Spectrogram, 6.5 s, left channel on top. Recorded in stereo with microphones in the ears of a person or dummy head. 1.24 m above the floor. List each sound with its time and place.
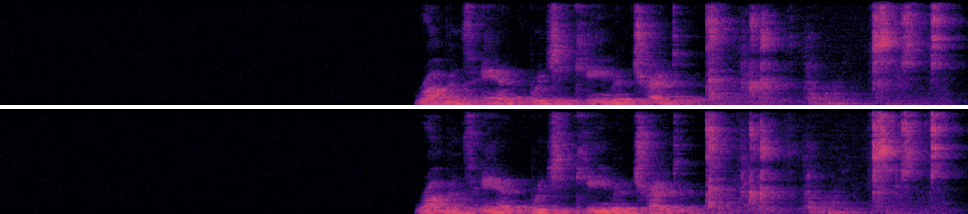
2.8 s a man speaking: 70° left (ahead or behind), 1.9 m
4.7 s crushing: 15° right (ahead or behind), 0.9 m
